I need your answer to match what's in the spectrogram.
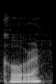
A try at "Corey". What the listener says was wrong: Why are you putting so much emphasis on the R and the I and the E? Just Corey.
